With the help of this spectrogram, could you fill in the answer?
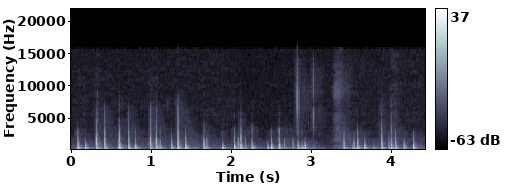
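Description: Fingertips and nails tap rapidly on the round knob of a large, cream, ridged silicone microwave lid. The taps are soft, dull thumps with a low, boomy body and almost no ring. There is a brief pause with a few bright, airy swishes in the middle before the steady tapping resumes.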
